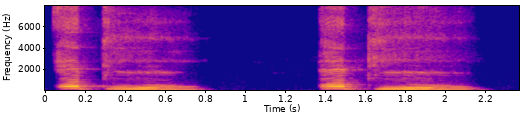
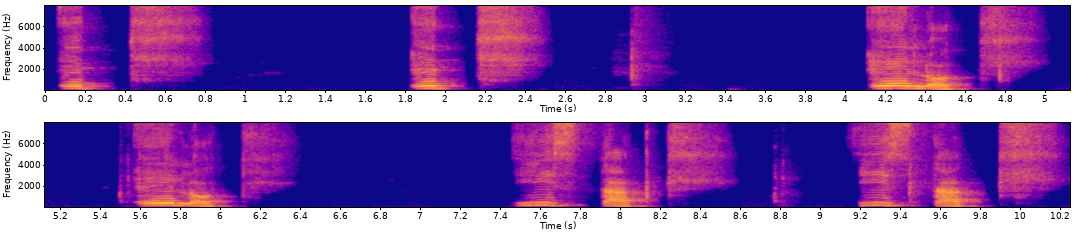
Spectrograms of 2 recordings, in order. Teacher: La L es una L sonora, es decir, suena, porque vibra mi cuerda vocal. Pero en náhuatl, a final de palabra, esta L que no suene. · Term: que no vibre la L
